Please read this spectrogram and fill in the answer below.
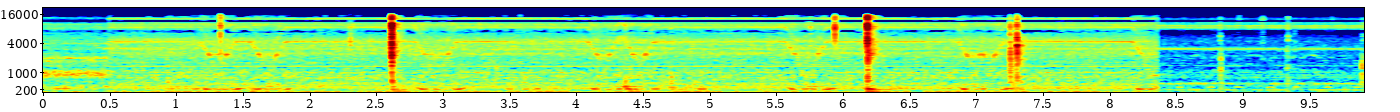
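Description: Ender 3 3D printer's fans humming steadily with a faint whine, while printed plastic gears are lifted off the bed with pliers, giving a few sharp clicks and knocks, the loudest about two and a half and six seconds in. Near the end the hum drops and changes.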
